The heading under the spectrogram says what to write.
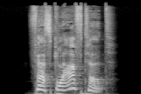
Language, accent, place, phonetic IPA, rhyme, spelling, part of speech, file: German, Germany, Berlin, [ˌfɛɐ̯ˈsklaːftət], -aːftət, versklavtet, verb, De-versklavtet.ogg
- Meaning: inflection of versklaven: 1. second-person plural preterite 2. second-person plural subjunctive II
